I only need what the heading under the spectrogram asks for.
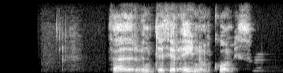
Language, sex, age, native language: Icelandic, male, 40-49, Icelandic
